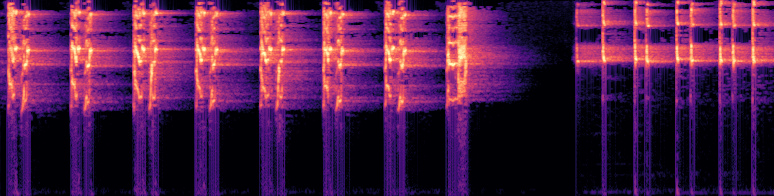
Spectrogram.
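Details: Lovebird calling an opponent: a run of harsh, squeaky double-noted calls about every two-thirds of a second, then a pause and a quicker series of thin, ringing clicks.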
